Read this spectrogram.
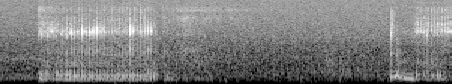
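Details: Bullmastiff dog snoring while asleep and dreaming: noisy, fluttering snores with a quiet pause between two bursts.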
